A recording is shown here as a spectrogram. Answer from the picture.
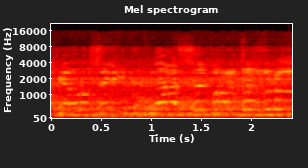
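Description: Speedway race broadcast playing quietly from a television: a steady low hum from the racing bikes' engines, with faint voices.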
